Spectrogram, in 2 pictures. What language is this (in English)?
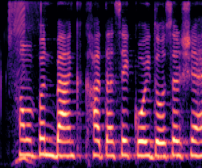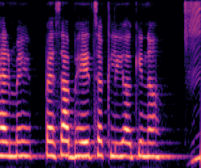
Magahi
